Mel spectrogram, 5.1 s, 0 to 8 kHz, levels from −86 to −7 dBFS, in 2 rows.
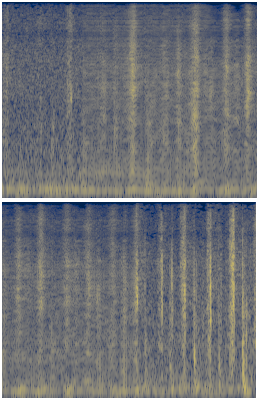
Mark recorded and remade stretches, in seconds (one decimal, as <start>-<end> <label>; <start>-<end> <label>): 0.0-0.8 recorded; 0.8-3.9 remade; 3.9-5.1 recorded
